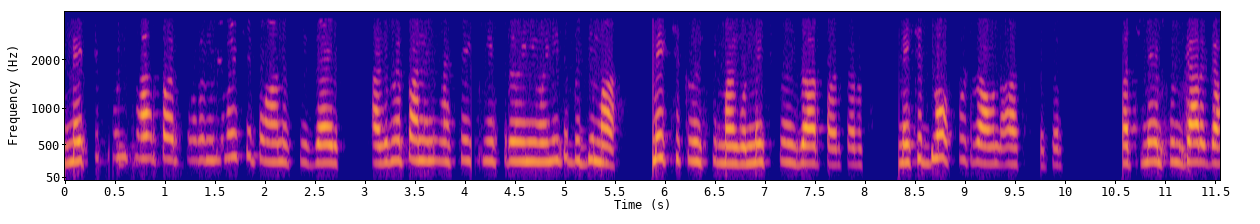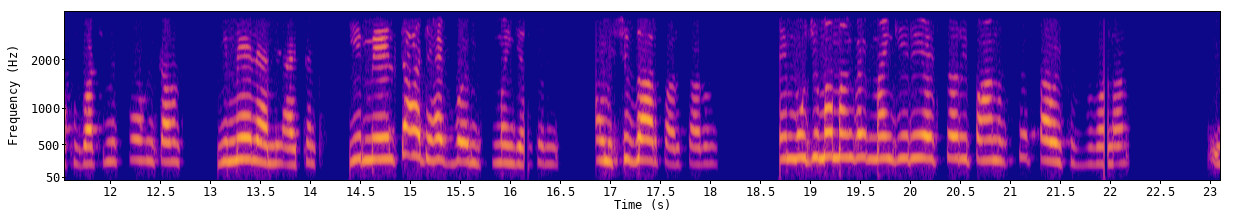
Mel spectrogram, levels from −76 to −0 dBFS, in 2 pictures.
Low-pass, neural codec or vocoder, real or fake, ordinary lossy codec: 3.6 kHz; none; real; none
